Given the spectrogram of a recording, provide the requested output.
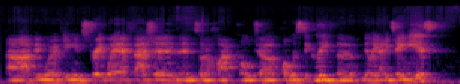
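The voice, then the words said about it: Australian accent. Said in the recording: “from Melbourne, Australia, as you can probably tell from the accent”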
